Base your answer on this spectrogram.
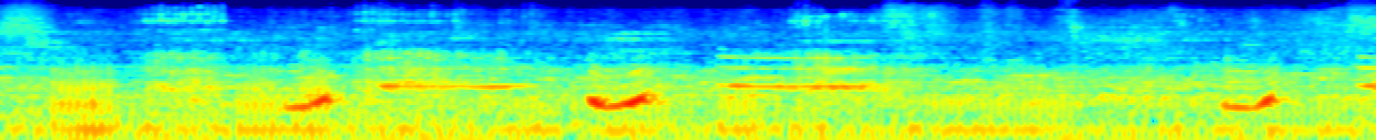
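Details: Avi, a pet cat in a bathroom, purring with a steady low rumble, broken by short rising chirp-like grunts about every one to two seconds; faint indoor background.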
